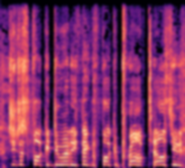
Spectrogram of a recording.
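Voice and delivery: very high-pitched screaming outburst. Retelling a game scene where the stabbed alien reacts: imitating Gene screaming.

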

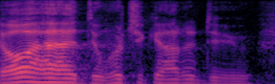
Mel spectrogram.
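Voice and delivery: put-on sleepy, sweet voice. Retelling the wife's reply when woken, imitating someone speaking sleepily. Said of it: "and sleepily said".

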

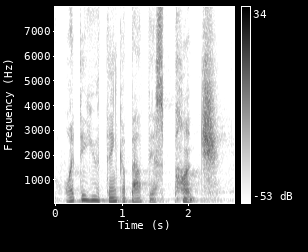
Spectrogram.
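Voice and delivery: secretive, hushed, breathy, very quiet whisper. Retelling how a woman at her party leaned over to ask something, imitating her soft voice. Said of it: "her voice gets real soft".

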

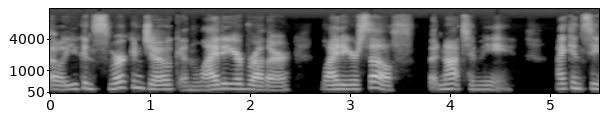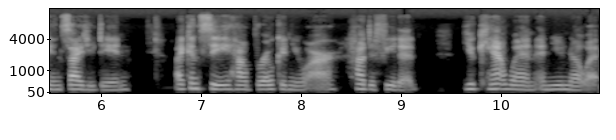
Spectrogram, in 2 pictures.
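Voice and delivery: ordinary delivery

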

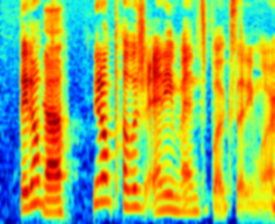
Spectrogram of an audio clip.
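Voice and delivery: heavily ironic, tongue-in-cheek, swooping sarcastic sing-song. Joking with the other speakers in a sarcastic tone. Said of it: "saying that in a sarcastic way".

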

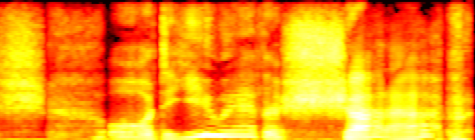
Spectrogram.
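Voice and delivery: very high pitched, drawn out and slow. Retelling a scene, quoting a character: imitating Les. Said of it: "you just hear Les say".

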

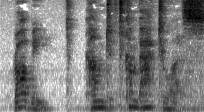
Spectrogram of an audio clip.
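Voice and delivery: put-on childlike little girl's voice. Describing a voice heard from right behind you, in a little girl's voice. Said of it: "in a little girl's voice".

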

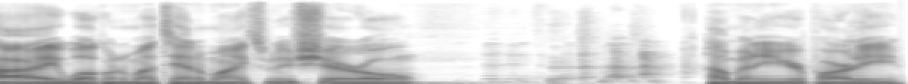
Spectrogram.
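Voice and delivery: bored, indifferent, uninterested voice. Playing a steakhouse hostess greeting a customer: bored indifferent hostess. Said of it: "she doesn't give a fuck".

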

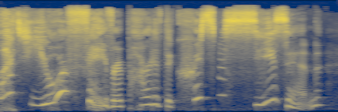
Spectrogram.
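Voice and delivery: cheesy princess voice, high and sing-song. Leaving a show with a girlfriend, doing a cheesy Christmas princess impression. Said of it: "like cheesy Christmas princess impression".

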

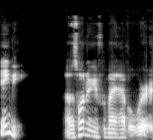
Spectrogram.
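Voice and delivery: kindly, genial, warm, friendly male voice. Narrating to a player, a man's voice calls to their character from the shadows; friendly, warm male voice. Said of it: "It is friendly, it is warm, it is a male voice".

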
